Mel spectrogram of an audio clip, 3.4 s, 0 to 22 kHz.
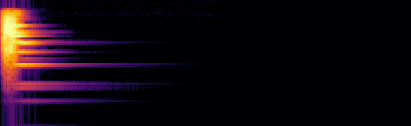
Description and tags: Sword pulled 1
First take. Created with the Korg M1 VSTI. 2 oscilators, one playing a cabasa, the other playing a triangle fading in quickly. Got quite a deep texture of it resembling a large sword being pulled out of it's holder.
